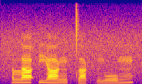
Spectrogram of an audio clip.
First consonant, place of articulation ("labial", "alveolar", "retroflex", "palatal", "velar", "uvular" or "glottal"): alveolar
